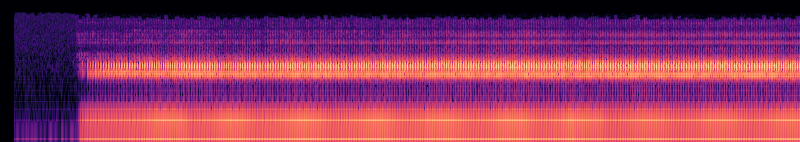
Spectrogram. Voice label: vowels quarter speed, voice examples; vowel study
